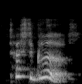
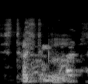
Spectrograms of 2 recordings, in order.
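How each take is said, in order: First: High, sing-song order; playful high-pitched coaching; mock instruction. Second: Hushed conspiratorial whisper; sly whispered bargain. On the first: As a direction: chirp it like a cheeky reminder. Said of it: "They probably gonna tell him". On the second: Retold or imitated. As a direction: whisper it like a secret deal. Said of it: "You like".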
